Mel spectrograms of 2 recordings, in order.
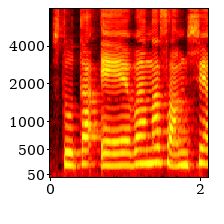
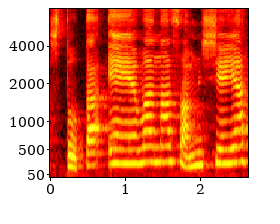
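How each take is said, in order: First: The phrase ends on a plain vowel. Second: The phrase ends with a breathy h sound.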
